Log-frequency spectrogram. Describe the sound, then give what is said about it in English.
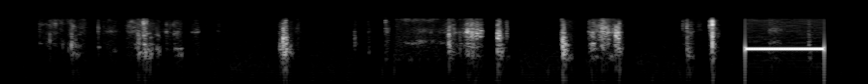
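Telephone sounds as a call is dialed: irregular clicks and clattering handling noises, then one loud, steady ring tone near the end. “bear with me for just a second while I dial him up”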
